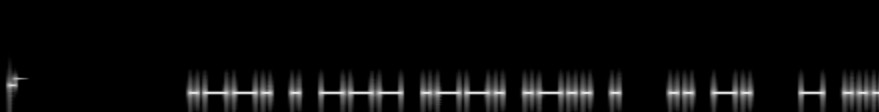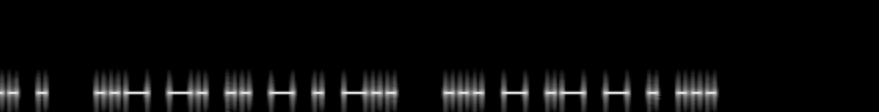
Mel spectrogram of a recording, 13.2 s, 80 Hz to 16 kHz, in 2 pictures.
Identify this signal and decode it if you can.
Morse code, heard as a keyed tone, about 22 wpm, 700 Hz. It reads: PEOPLE IN THE UNITED STATES
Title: Sets of 5 Words Encore 22wpm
